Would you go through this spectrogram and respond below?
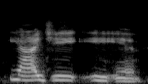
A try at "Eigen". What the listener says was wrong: it's German, and the E is silent. So it's pronounced Eigen.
